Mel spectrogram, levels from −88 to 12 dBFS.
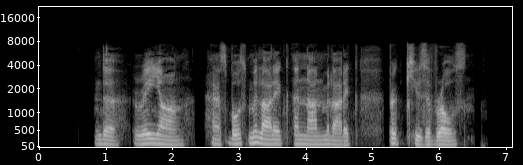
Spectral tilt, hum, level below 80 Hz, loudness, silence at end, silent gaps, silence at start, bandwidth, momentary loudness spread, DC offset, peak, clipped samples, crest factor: -6.5 dB/octave; none; -58 dBFS; -21 LUFS; 0.7 s; 2.36-2.47 s, 5.19-5.24 s; 0.85 s; 7.8 kHz; 17 LU; under 0.1%; -2 dBFS; under 0.1%; 20 dB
